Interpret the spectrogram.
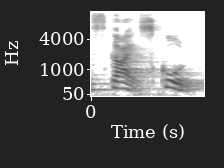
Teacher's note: unaspirated when it is preceded by S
